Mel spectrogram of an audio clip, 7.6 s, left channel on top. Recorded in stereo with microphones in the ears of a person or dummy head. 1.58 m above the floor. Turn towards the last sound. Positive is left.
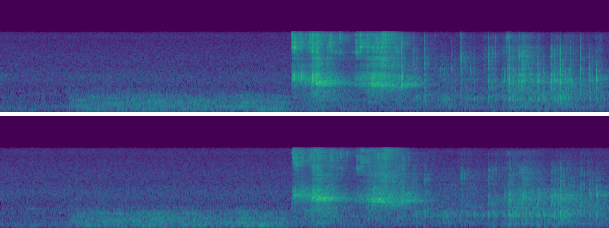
turn(degrees=60)  # may be behind; listen again after turning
